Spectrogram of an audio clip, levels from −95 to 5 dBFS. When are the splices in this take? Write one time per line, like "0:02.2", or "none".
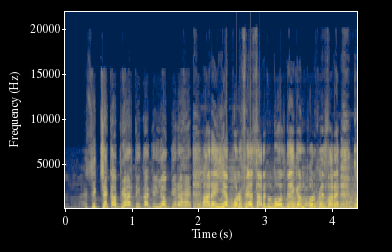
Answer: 0:02.0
